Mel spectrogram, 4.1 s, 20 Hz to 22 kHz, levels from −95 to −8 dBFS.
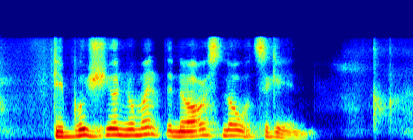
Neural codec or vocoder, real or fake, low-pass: codec, 16 kHz in and 24 kHz out, 0.9 kbps, LongCat-Audio-Codec, fine tuned four codebook decoder; fake; 7.2 kHz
